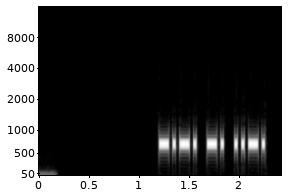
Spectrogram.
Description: Morse code, heard as a keyed tone, about 34 wpm, 700 Hz. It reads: CNF
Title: USA Call Sign Postfixes - 3 Letters 35wpm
